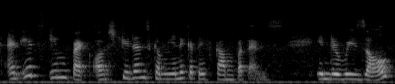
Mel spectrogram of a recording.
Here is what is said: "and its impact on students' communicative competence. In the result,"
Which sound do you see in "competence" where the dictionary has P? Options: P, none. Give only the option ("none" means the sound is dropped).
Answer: P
